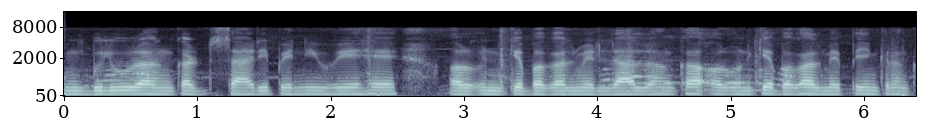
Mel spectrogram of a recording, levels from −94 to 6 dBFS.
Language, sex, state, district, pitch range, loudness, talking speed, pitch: Hindi, male, Bihar, West Champaran, 135-140 Hz, -17 LUFS, 195 wpm, 135 Hz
